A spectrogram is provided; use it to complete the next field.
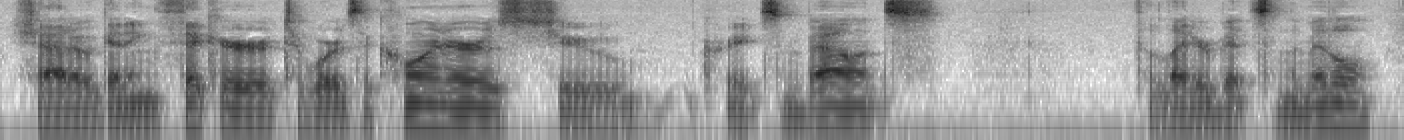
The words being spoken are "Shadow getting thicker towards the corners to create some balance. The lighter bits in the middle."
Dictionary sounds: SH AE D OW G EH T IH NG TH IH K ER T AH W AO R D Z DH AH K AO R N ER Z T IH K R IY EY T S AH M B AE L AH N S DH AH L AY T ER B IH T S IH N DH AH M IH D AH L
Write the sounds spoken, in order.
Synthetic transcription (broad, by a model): SH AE D OW G EH T IH NG TH IH K ER T AH W AO R D Z DH AH K AO R N ER Z T IH K R IY EY T S AH M B AE L AH N S DH AH L AY T ER B IH T S N DH AH M IH D L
